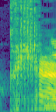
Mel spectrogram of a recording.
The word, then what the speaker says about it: Pittard: Yeah, it's Pittard. It's technically like French origin. So if you really want to go fancy, then you can put a bit of a French accent on it, but it's fine.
